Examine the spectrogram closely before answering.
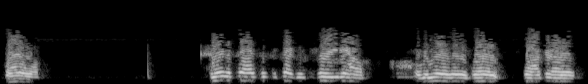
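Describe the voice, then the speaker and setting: A man's voice: on the high side, fairly even intonation, brisk, dull audio. A man dispatching emergency fire traffic over a two-way radio scanner feed, speaking in clipped, procedural phrases.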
